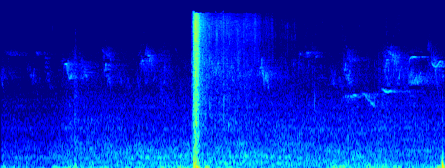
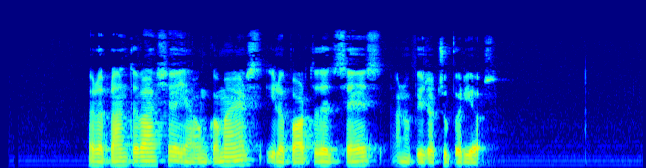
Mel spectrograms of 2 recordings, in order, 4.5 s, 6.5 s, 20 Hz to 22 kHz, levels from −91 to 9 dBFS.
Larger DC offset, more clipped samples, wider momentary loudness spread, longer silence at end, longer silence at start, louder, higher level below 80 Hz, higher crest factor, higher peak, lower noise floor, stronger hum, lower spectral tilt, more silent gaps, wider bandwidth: neither; neither; first, 29 LU vs 9 LU; second, 0 s vs 1.55 s; second, 0 s vs 0.9 s; first, -28 LUFS vs -31 LUFS; first, -50 dBFS vs -66 dBFS; first, 34 dB vs 20 dB; first, -6 dBFS vs -12 dBFS; second, -60 dBFS vs -71 dBFS; neither; second, -1.5 dB/octave vs -5 dB/octave; neither; first, 16 kHz vs 11 kHz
